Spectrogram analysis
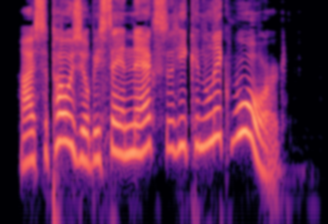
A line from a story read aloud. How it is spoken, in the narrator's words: Kelly snapped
